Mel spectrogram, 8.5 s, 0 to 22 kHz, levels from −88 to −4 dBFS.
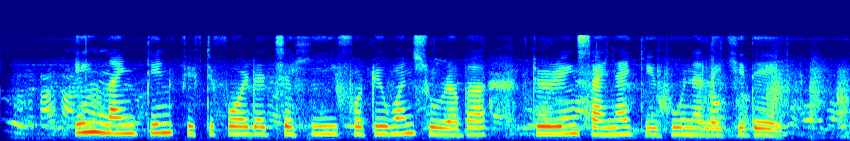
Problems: background sounds at intervals, background conversations at intervals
